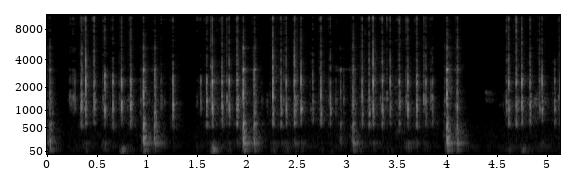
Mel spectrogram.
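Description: A compact Keychron V1 mechanical keyboard with Tangerine switches and green and white Matcha plastic keycaps is typed on continuously with gloved fingertips. Quick, bright, clacky keystrokes come in rapid bursts, with brief pauses near 1.4 and 4.3 seconds. The clicks die away almost instantly and have very little low end.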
